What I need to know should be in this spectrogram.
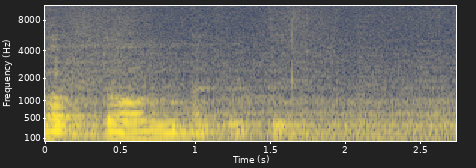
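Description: An elderly man speaks in a deep, drawn-out voice.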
